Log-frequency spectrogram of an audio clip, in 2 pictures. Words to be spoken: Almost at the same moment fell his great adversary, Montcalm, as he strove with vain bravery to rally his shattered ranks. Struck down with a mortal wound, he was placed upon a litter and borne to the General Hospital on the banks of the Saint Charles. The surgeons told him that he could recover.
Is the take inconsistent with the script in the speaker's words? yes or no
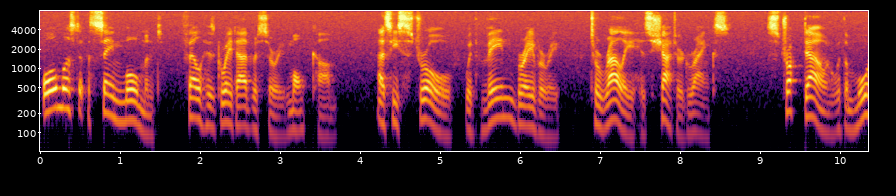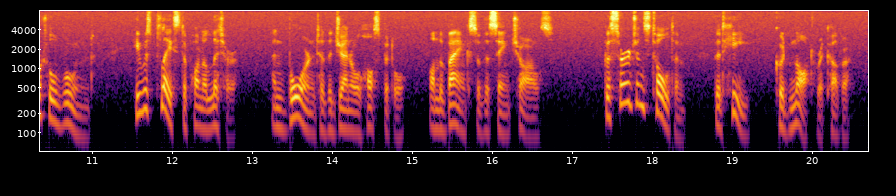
yes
